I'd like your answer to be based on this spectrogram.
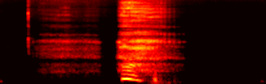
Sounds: Sigh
